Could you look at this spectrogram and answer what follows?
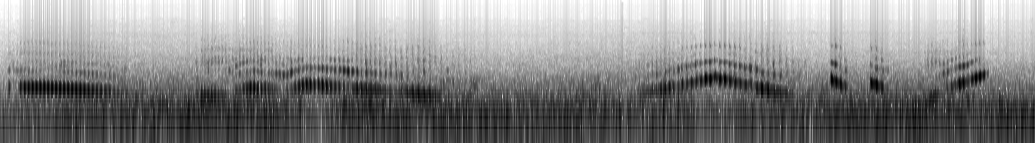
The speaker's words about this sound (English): That's what it sounds like to swim around and talk to some of the sea life in a new virtual reality game called The Lost City of Myrrh.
